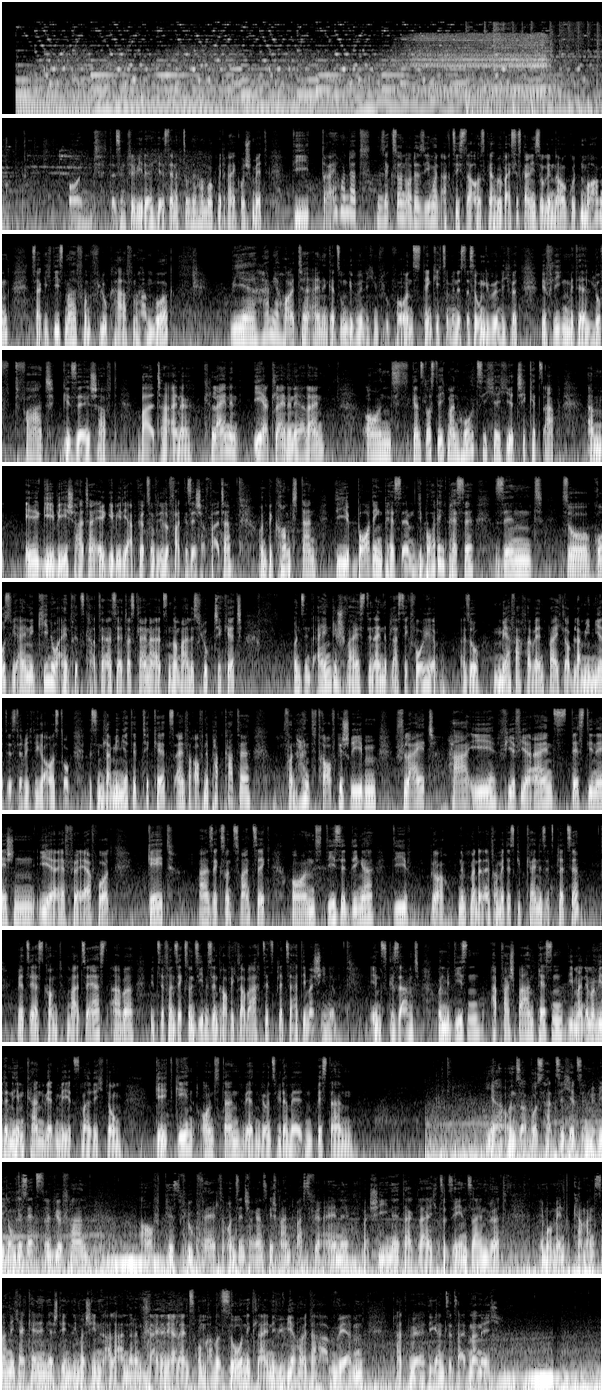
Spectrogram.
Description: Die Nebengeräusche ließen sich bei der Lautstärke im Flieger nicht vermeiden. Nach der Landung gibts noch ein kurzes Gespräch mit dem Piloten und es beginnt schon die Vorfreude auf den Rückflug...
